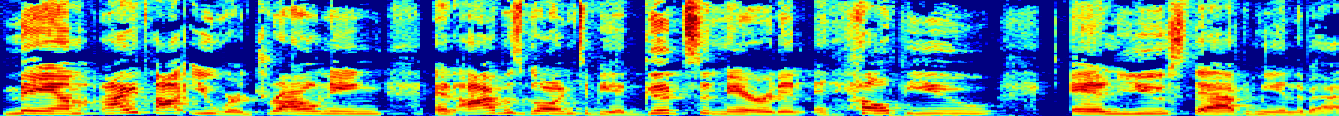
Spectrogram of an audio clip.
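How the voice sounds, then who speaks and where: Her high-pitched voice carries an animated tone and lively intonation as the woman speaks at a moderate pace. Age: 20s. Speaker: solo podcast host. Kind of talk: personal storytelling.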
